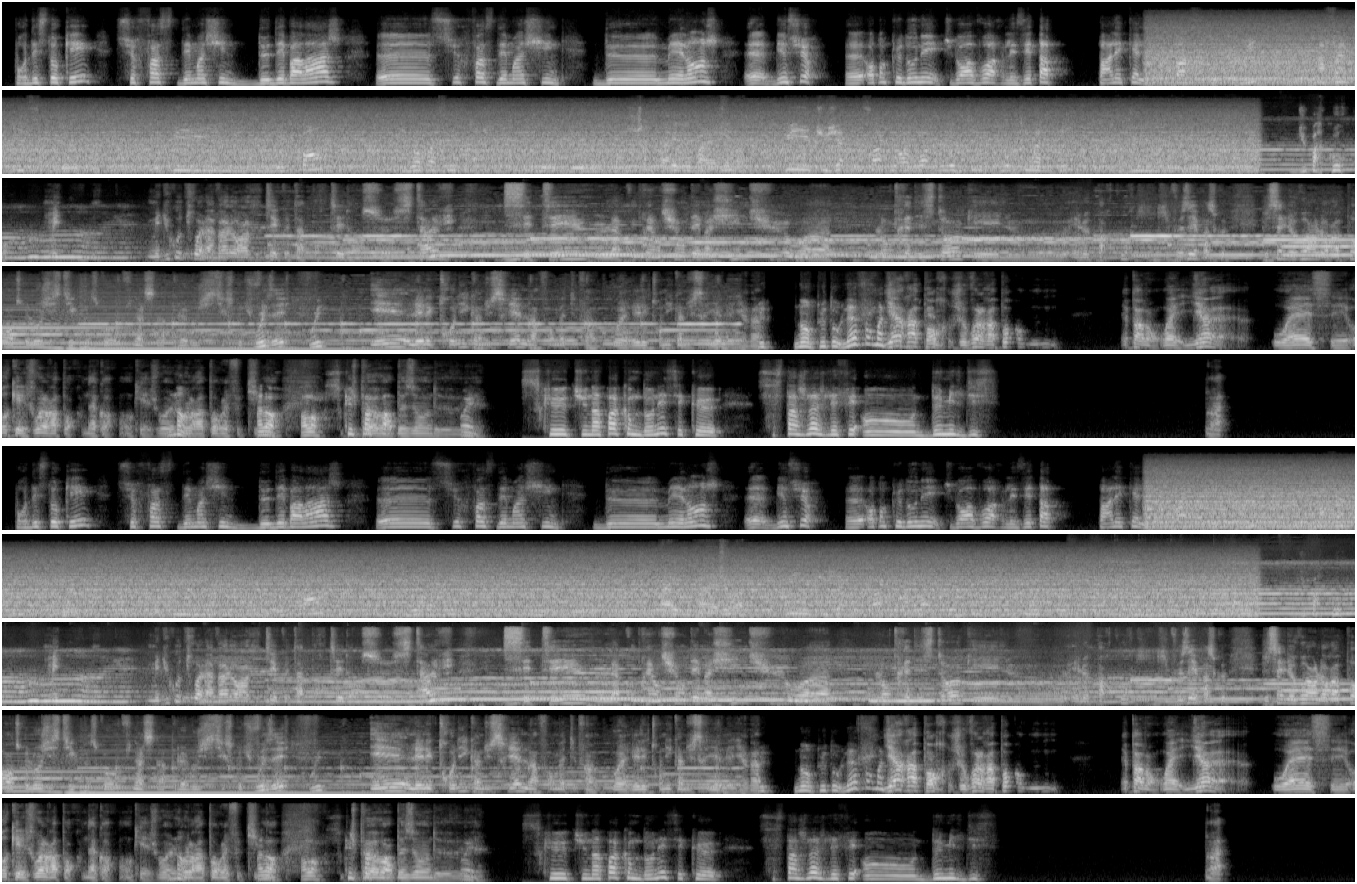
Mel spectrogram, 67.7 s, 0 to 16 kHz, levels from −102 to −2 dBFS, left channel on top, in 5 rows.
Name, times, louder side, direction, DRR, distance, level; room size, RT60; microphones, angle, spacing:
voice 1, 0.1-0.9 1.2-3.4 3.7-5.6 5.9-7.2 7.4-8.2 8.4-10.6 11.0-12.6 13.2-14.7 15.0-16.8 17.5-20.9 21.3-24.3 24.7-26.1 26.4-27.2 32.1-32.3 43.1-43.3 43.7-43.8 48.1-48.2 48.5-49.5 49.9-50.0 55.8-56.0 56.7-58.0 58.7-58.9 59.3-61.3 61.7-64.0, left 5 dB, 70° left, 0.5 m, -33 dB
sound 1, 11.4-26.1, equal, 5° right, 1.0 m, -28 dB
voice 2, 20.1-20.9 27.5-28.0 28.5-31.8 32.1-43.4 44.3-48.2 49.2-51.1 51.8-53.0 53.3-56.8 57.7-58.9 66.1-66.3, right 3 dB, 35° right, 1.4 m, -33 dB
sound 2, 24.2-39.2, right 4 dB, 80° right, 0.4 m, -33 dB
sound 3, 29.7-48.0, left 5 dB, 25° left, 1.0 m, -33 dB
4.7 x 2.4 x 4.0 m
head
